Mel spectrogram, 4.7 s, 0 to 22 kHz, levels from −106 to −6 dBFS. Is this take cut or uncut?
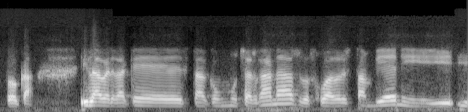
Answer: uncut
